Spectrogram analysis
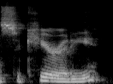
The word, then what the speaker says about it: security: Request or comment, Vincent says he struggles with the flap T in security. Security. Yeah, okay. So the ITY ending is really challenging for a lot of people. And what I would say is that because we use that so much, quality, quantity, security, authority, just practicing that ITY, the ITY, is going to serve you well because it's not only going to help you in the word security, but in many other words as well.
